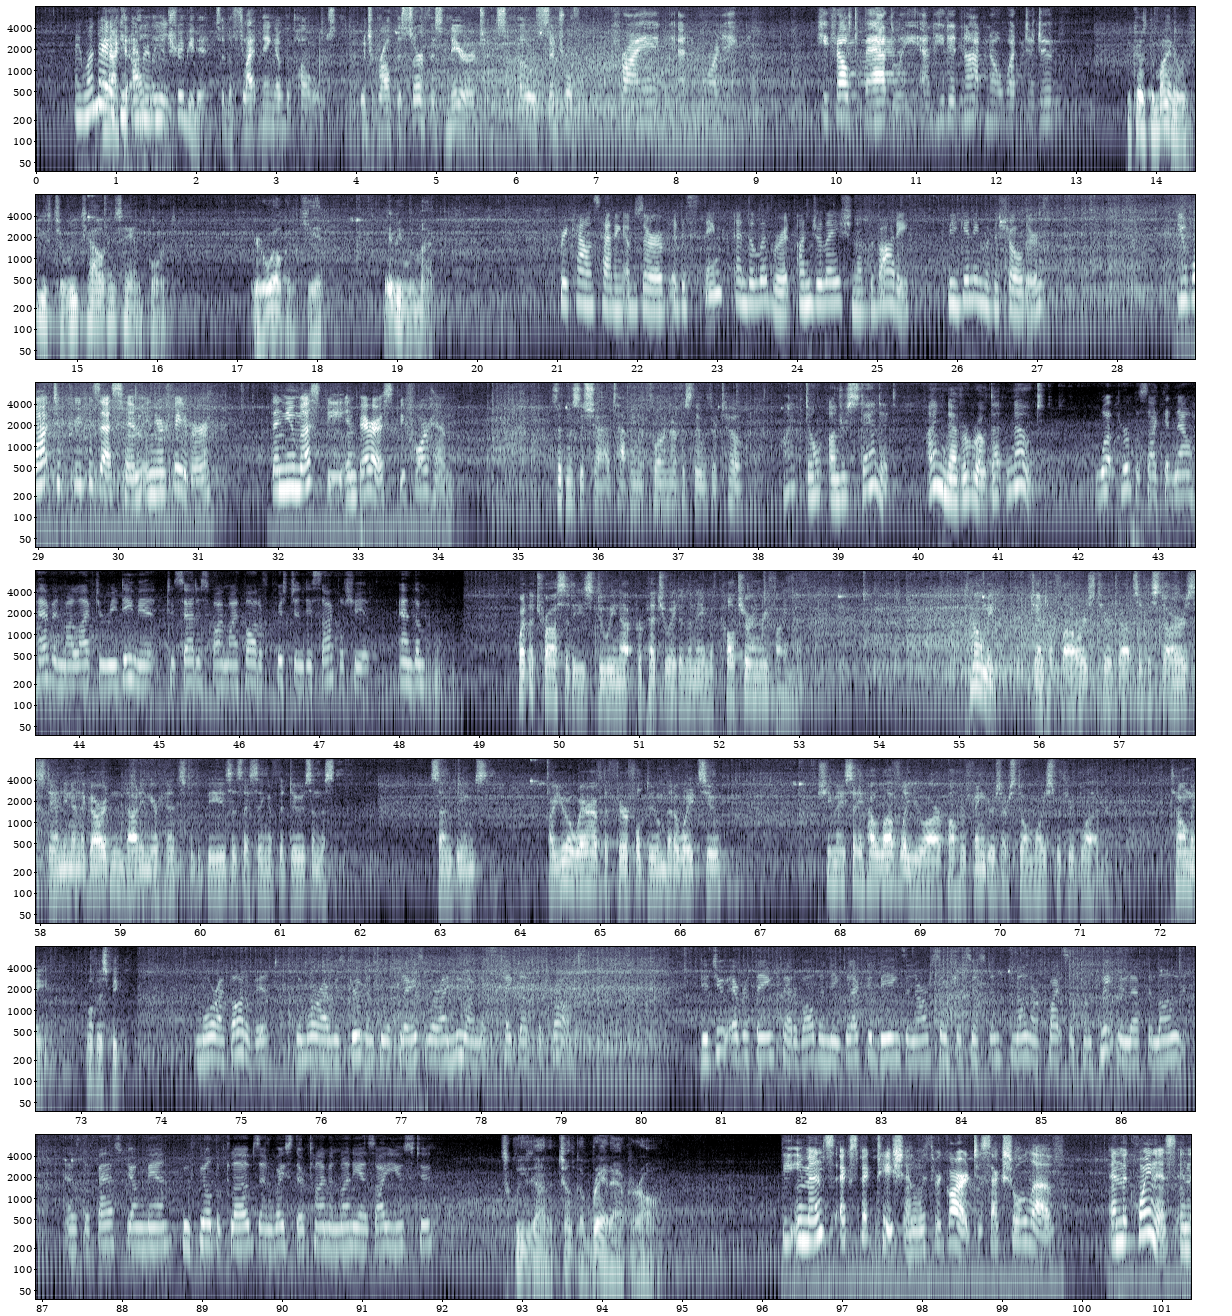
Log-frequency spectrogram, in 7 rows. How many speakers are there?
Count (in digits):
9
